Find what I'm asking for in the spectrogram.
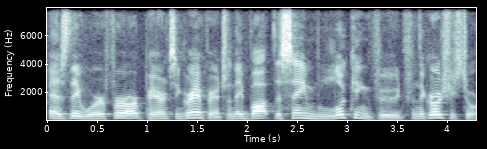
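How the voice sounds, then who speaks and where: A man talks at a very fast pace in a fairly high voice. His pitch rises and falls an ordinary amount. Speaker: medical doctor. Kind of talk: interview answer.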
